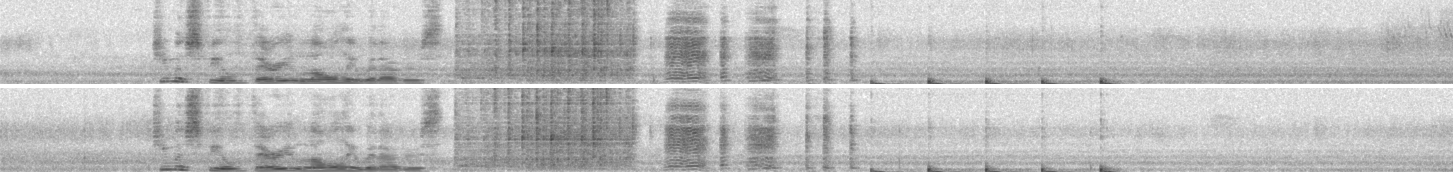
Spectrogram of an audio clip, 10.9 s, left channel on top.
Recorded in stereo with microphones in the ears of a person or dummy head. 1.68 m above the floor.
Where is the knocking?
20° right (ahead or behind), 0.9 m.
